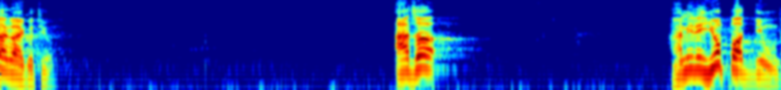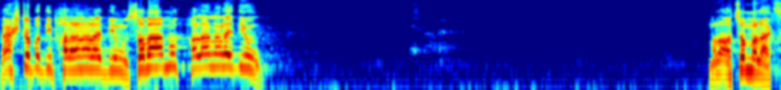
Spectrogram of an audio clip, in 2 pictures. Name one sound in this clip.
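A man speaks in bursts into a microphone, with pauses between phrases.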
